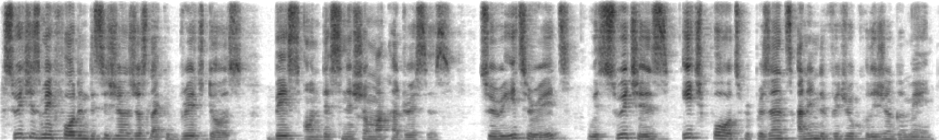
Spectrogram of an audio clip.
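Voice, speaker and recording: A man teaching a live online lecture, talking quickly and thinking aloud, often restarting his sentences. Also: on the high side, a little mellow. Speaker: instructor.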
